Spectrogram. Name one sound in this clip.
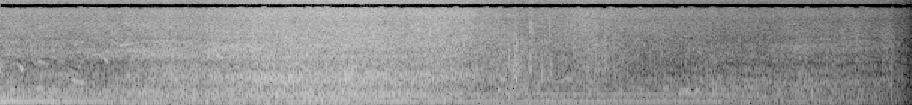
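Waves crash and wash over the shore, then fade.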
